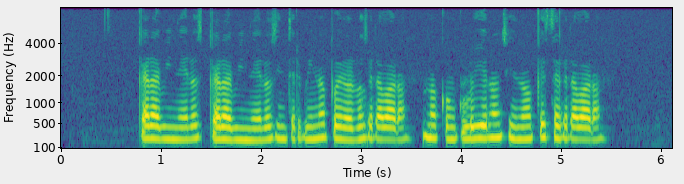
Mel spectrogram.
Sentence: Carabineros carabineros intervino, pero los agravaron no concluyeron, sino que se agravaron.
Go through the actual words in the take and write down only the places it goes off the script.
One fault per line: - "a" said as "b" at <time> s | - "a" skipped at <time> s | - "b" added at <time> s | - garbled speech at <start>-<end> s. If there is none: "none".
none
